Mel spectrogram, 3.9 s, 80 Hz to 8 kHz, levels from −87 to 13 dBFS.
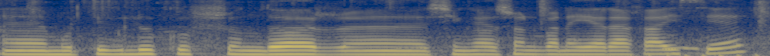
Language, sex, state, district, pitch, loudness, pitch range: Bengali, female, Tripura, Unakoti, 195 Hz, -16 LUFS, 190-205 Hz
